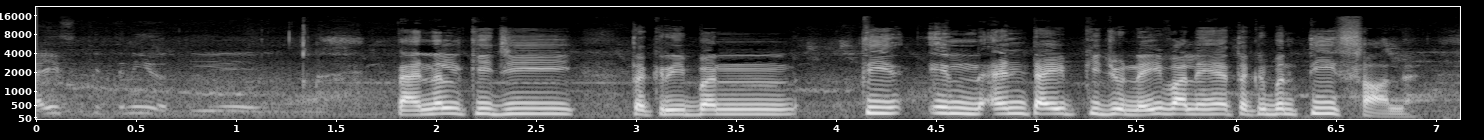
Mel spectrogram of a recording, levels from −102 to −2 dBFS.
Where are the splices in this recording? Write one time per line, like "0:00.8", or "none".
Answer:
none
